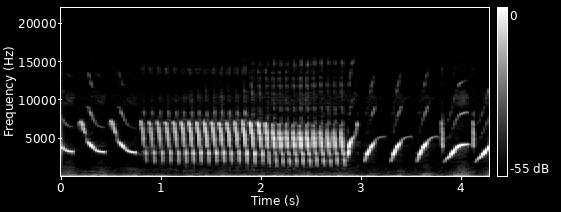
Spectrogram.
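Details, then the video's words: Tutor canary song for young birds: a few downslurred whistles lead into a two-second fast even trill, followed by slower, louder upward-sweeping whistled notes about twice per second. "MASTERAN EFEKTIF BURUNG KENARI CEPAT BUNYI NGOCEH GACOR DENGAN SUARA KENARI GACOR INI"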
